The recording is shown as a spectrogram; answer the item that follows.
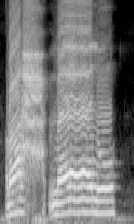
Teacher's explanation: Kemudian rahmanu, pada lafaz rah yaitu ada ha yang memiliki sifat hamas, mengalirnya nafas kita dalam pelafalannya dan halus lembut dalam pelafalannya. Kemudian ada manu, ada mad tabi'i yaitu adanya fathah bertemu dengan alif kecil, maka ini kita namakan mad tabi'i, panjang 2 harakat.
